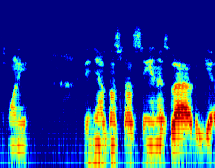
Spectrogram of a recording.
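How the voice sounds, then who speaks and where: A man talks in a New Orleans accent at a medium pitch, with a relaxed tone. His intonation stays monotone and flat. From New Orleans, Louisiana (US South). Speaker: live streamer. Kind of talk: casual live-stream chat. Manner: relaxed, repetitive.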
